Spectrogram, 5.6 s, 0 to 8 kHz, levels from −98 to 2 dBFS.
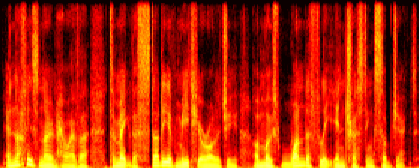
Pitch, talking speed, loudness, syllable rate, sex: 115 Hz, 160 wpm, -18 LUFS, 5.9 syllables/s, male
